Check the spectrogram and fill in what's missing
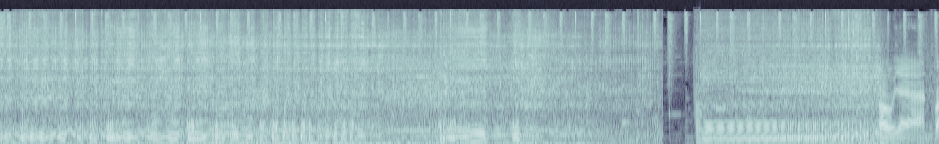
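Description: A KTM motorcycle engine roars close and loud while riding, its pitch swelling and falling as the throttle shuts for engine braking, cutting out briefly near the end before revving hard again.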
